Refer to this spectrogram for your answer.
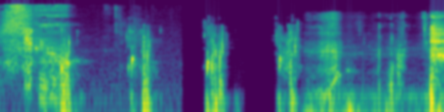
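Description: Wet mouth sounds of sipping and smacking nectar from a flower come in several short, squelchy bursts separated by brief silences, with no talking.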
